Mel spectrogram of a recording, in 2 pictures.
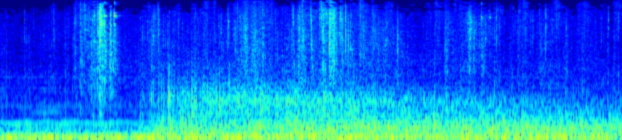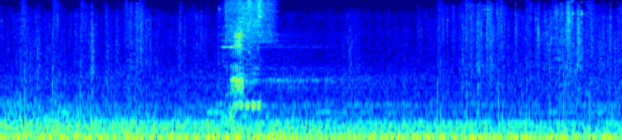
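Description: Heavy armoured footsteps thud on a hard floor.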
